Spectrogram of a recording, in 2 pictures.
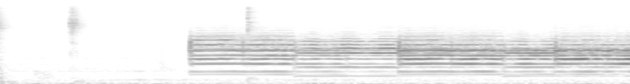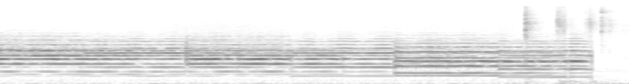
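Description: A music track of sustained electronic keyboard chords, played back through a reverb insert effect, starts about a second in. The chords change every second or so at a steady, constant volume.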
